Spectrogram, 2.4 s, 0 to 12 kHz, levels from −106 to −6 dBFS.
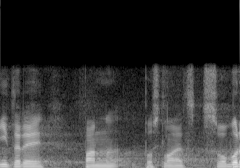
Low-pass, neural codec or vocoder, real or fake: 7.2 kHz; none; real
